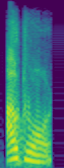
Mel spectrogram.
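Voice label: "outwore", Indian English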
